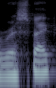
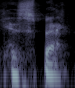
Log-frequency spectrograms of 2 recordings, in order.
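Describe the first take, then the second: First: The first sound is an R. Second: The first sound is an H. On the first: "instead of respect" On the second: "they pronounce it like an H"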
